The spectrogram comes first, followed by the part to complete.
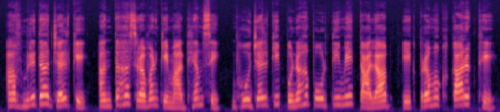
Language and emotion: Hindi, neutral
